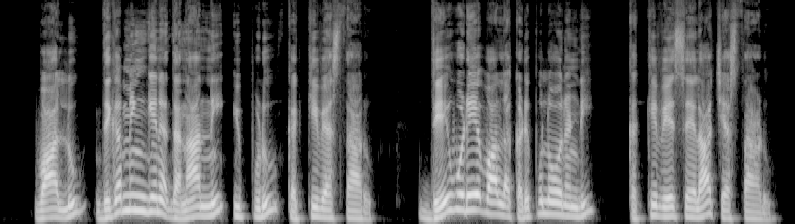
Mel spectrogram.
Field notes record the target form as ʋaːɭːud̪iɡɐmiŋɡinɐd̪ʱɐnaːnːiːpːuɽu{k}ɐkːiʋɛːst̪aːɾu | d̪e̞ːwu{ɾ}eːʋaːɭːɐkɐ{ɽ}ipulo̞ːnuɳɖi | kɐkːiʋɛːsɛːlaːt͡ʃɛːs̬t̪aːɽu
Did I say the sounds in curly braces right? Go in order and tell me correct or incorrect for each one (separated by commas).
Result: correct, incorrect, correct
